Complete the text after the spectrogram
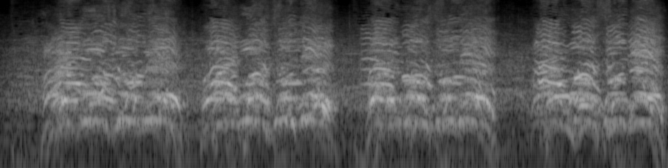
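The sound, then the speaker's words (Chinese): A large crowd erupts in cheering and battle cries, a roaring mass of shouting voices that surges in several loud waves separated by brief dips, each swell as strong as the last. “正在这时，更大的欢呼声骤然响起，声浪一阵盖过一阵。”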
